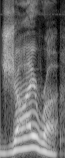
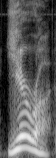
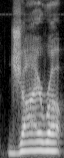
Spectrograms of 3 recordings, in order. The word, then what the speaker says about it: Jireh: combined with another word Gyra or more accurately but still poorly pronounced by me yira jaira or yira is a form of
